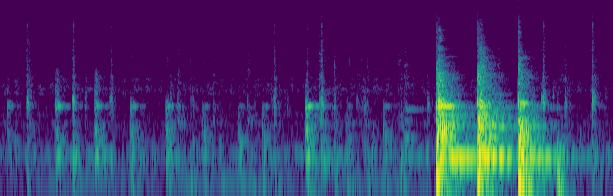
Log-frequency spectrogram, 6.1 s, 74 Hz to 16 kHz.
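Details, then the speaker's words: Beko WMY81283LMB2 washing machine, after years of use: hollow wooden knocks as the drum is turned by hand, louder clatter near the end; the drum spider arm is slightly worn and needs replacing. "Yep. It makes sounds. It's so worse. But if I spin my hand, there's nothing wrong. But the spider is a little bit worn out. It need replacing."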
